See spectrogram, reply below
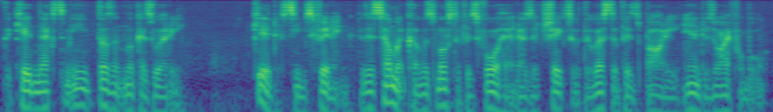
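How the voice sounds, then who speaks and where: A man narrates a short story in the first person with an extremely low voice. It is gravelly and very husky, like a scripted audiobook reading. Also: fairly quick, mellow.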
